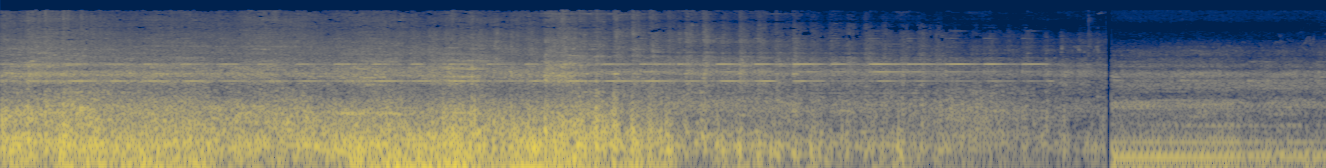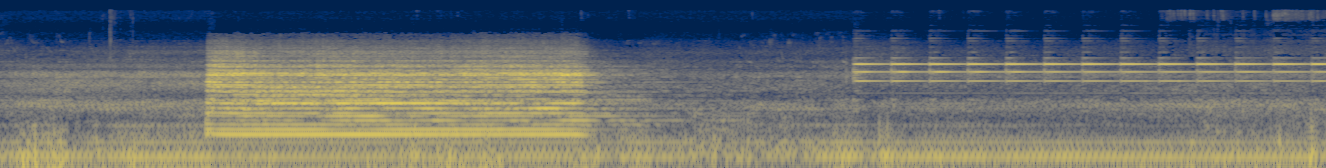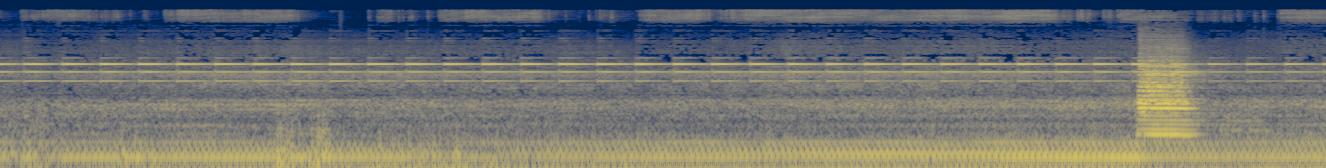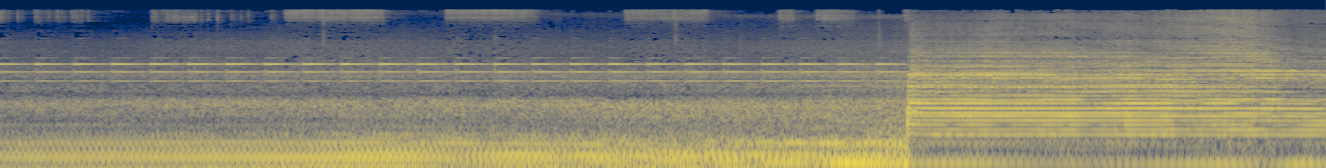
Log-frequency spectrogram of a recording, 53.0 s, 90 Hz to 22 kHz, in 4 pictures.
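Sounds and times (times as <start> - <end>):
crossing bell ringing: 0.0 - 11.3, 15.2 - 53.0
diesel locomotives rumbling: 0.0 - 53.0
locomotive horn: 15.3 - 19.8, 37.9 - 38.6, 48.8 - 53.0.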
